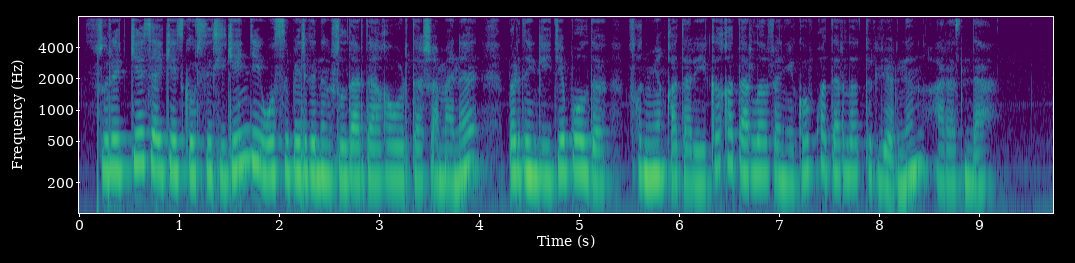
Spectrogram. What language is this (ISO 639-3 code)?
kaz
